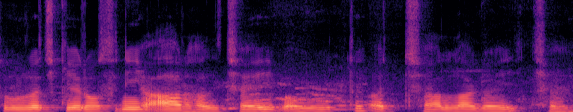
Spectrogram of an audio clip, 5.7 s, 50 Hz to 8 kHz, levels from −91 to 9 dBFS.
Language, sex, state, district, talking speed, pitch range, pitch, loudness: Maithili, male, Bihar, Samastipur, 105 wpm, 125-135 Hz, 130 Hz, -21 LUFS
